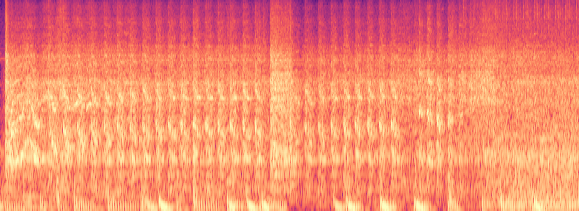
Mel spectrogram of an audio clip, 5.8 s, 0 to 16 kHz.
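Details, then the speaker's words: Toyota FJ62 Land Cruiser, no-crank fixed by replacing a faulty aftermarket relay: starter cranks in quick pulses, the engine catches within a second and settles into a steady, even run; a healthy start. "this is now running which is really good i can breathe"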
